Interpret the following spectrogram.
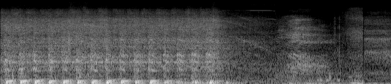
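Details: Nissan 200SX S13 CA18DET rebuilt with forged parts, first start attempt: starter cranks steadily about three and a half beats per second but never catches; cam angle sensor drive snapped.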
